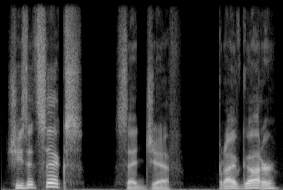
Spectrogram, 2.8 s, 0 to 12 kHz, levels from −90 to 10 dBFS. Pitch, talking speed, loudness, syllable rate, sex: 130 Hz, 190 wpm, -17 LUFS, 4.8 syllables/s, male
